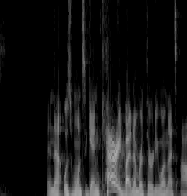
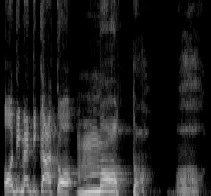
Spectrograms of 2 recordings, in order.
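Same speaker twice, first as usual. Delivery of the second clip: slow, louder Italian accent; 7 semitones higher, 6 dB louder, slower than usual. Shown as a demonstration. Admitting to chat the Italian is rusty, slow Italian accent. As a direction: say it like a native, slowly. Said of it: "I took college Italian".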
